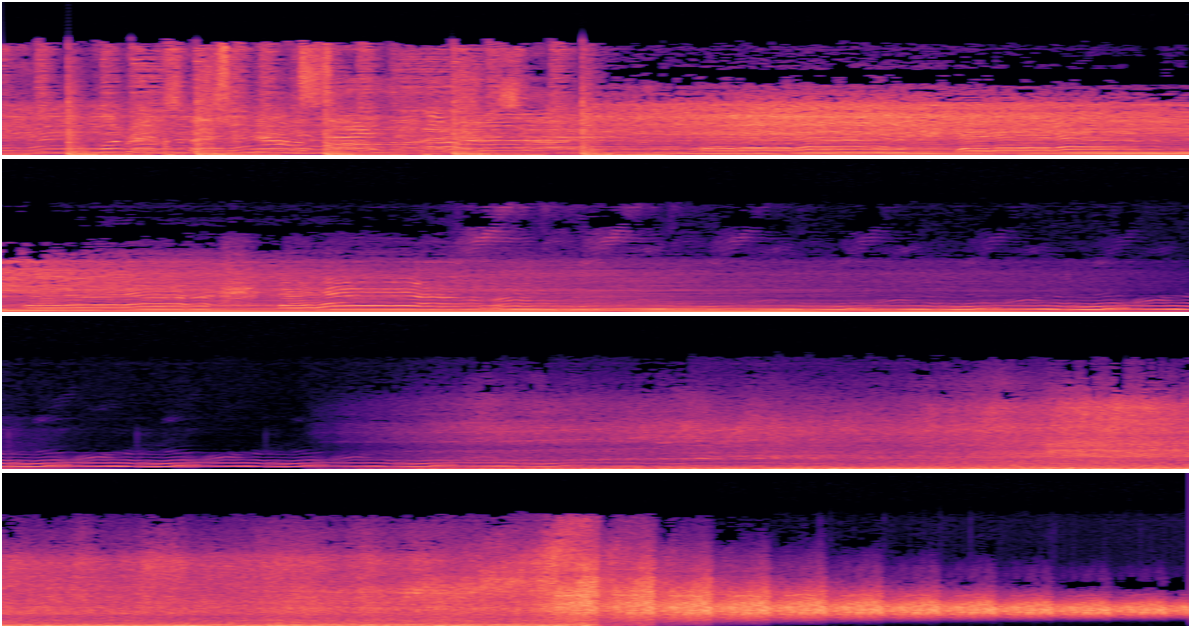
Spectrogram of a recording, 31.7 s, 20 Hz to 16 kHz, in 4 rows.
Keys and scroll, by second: 5.9 super+z, 10.8 super+Return, 19.6 ], 23.1 v, 27.9 alt+j.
